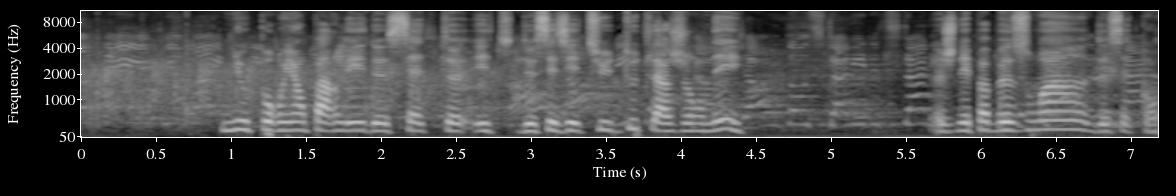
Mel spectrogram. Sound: applause

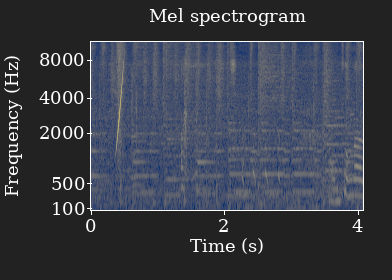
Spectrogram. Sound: laughing

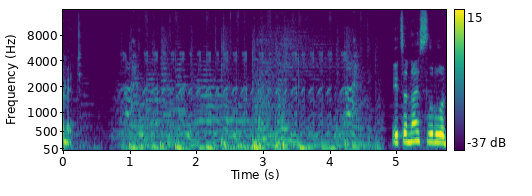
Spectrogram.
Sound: Repeated Gwen grunt

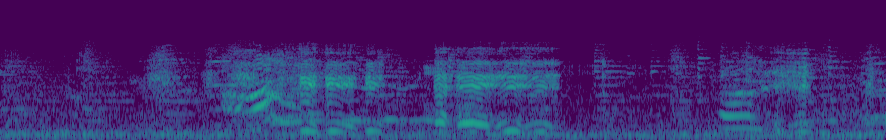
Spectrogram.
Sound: laughing

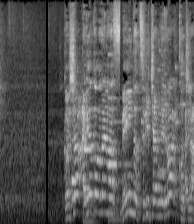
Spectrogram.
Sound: ringtone

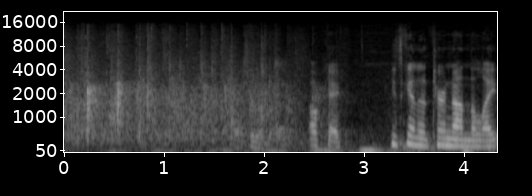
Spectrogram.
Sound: audience applause

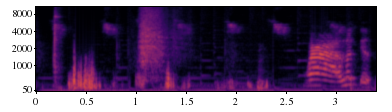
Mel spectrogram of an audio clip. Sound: blows loudly

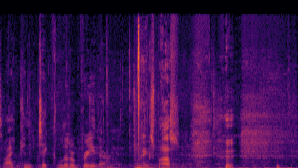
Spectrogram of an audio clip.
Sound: audience laughs

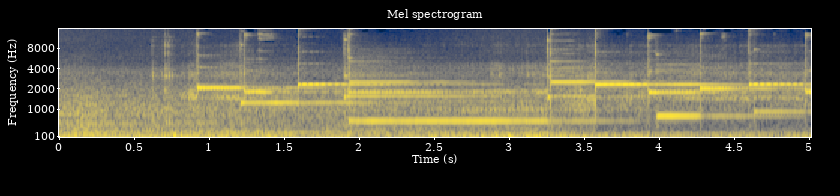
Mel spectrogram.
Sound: Twinkle Box Chime Sound

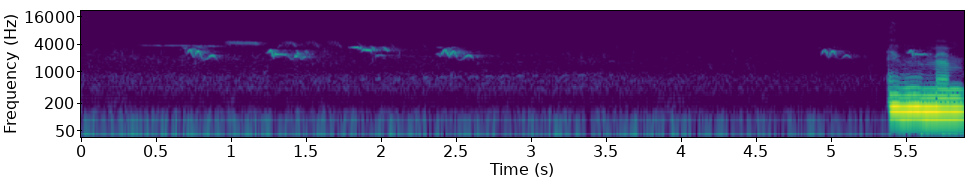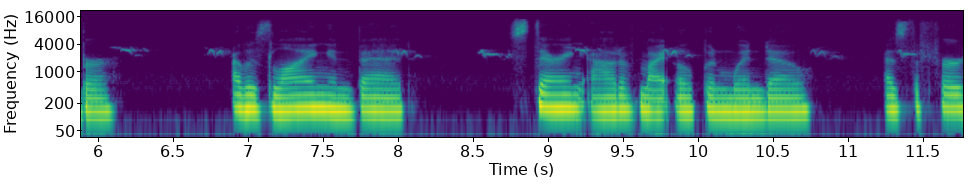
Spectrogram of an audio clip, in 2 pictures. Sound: repeated robin call

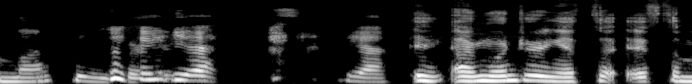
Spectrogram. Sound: laughter

